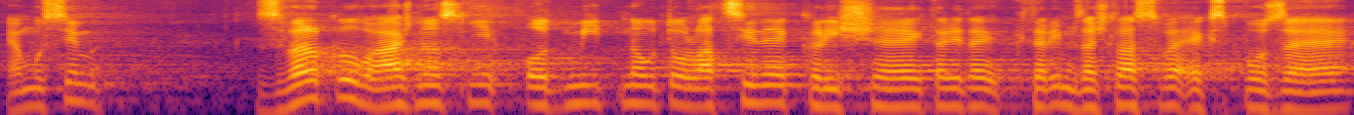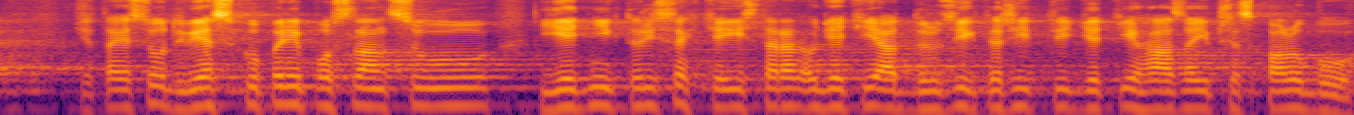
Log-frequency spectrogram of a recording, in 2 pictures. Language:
Czech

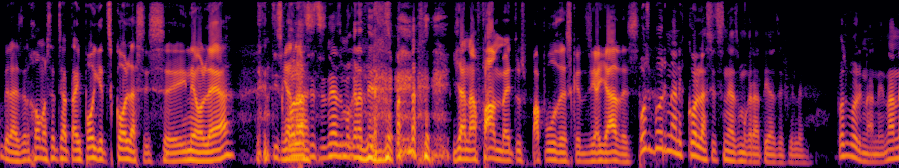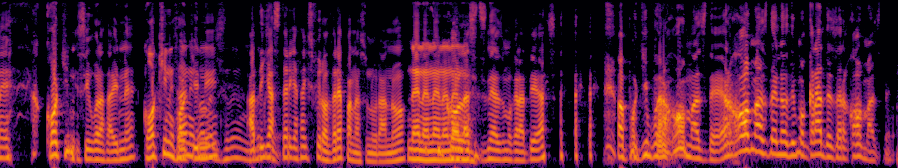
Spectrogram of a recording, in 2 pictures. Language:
Greek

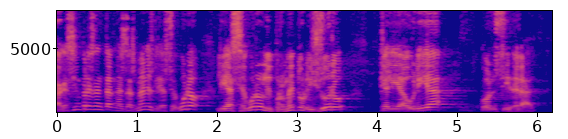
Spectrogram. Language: Catalan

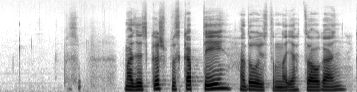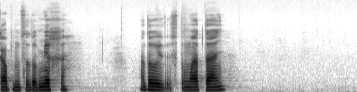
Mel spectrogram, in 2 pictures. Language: Mazatlán Mixe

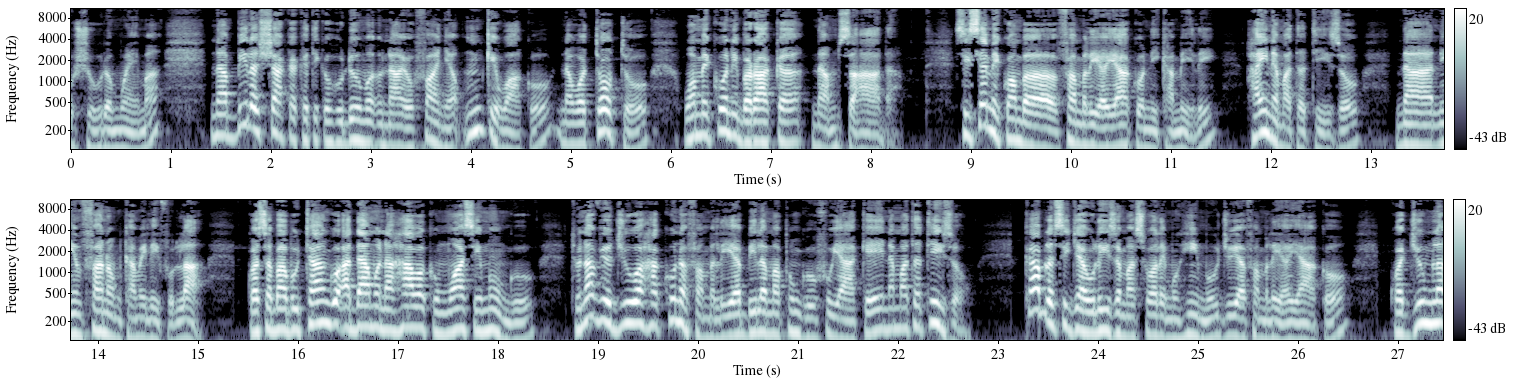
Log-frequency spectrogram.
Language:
Swahili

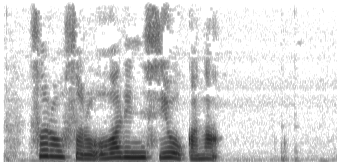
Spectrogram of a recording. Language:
Japanese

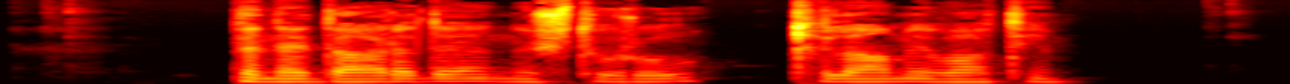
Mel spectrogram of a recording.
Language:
Zaza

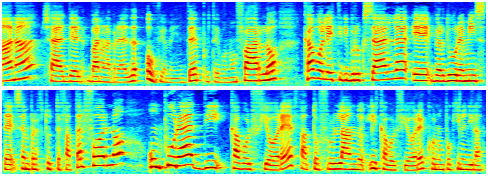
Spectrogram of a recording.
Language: Italian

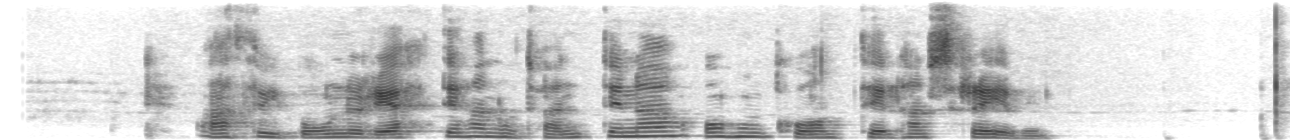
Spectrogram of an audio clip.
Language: Icelandic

